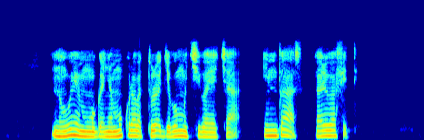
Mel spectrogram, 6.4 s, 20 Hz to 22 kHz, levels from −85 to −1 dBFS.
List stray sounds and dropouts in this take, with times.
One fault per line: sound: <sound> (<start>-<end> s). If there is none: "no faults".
no faults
